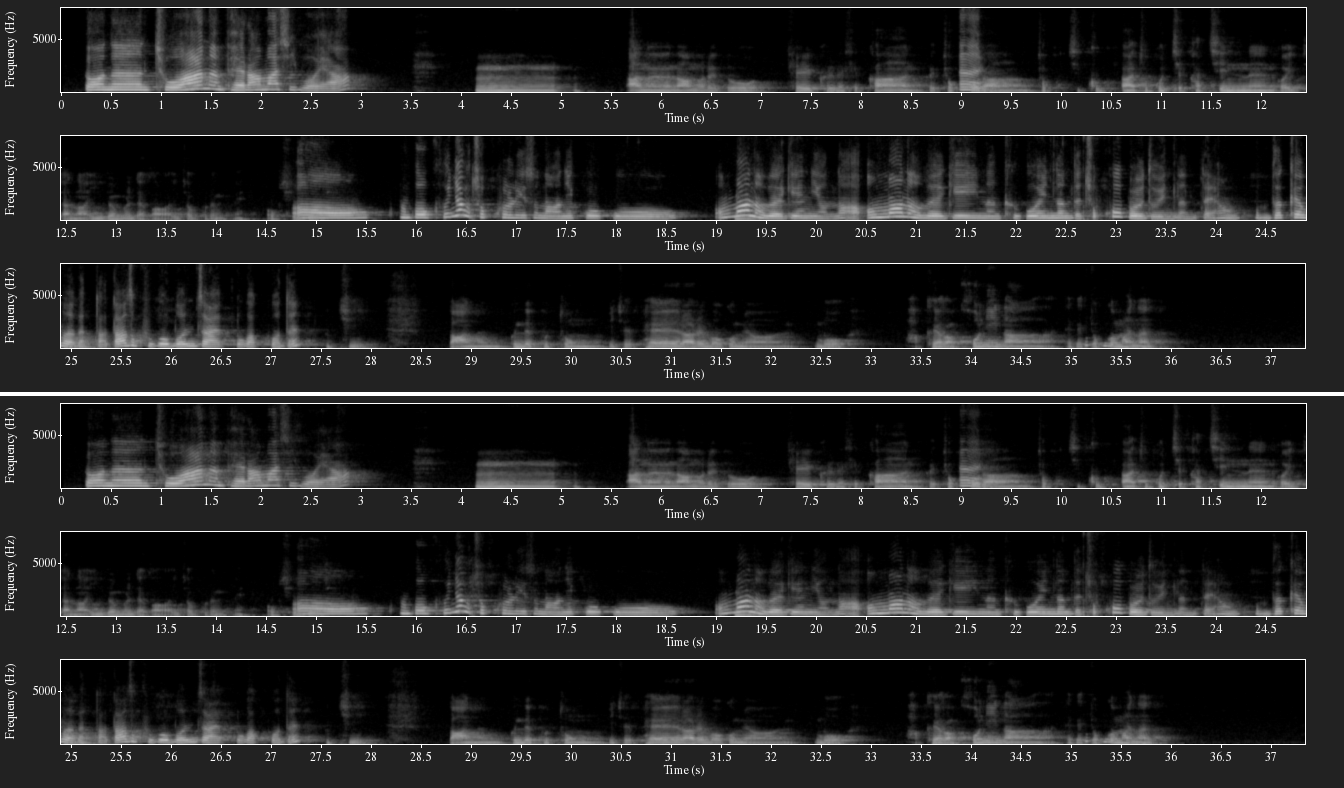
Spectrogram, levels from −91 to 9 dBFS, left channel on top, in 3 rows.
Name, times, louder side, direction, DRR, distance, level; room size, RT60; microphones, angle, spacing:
voice 1, 0.2-2.9 9.0-9.2 14.8-15.5 15.8-18.6 19.0-27.3 35.3-35.4, left 3 dB, 70° left, 15 dB, 1.1 m, -27 dB
voice 2, 4.1-5.2 5.6-7.0 7.3-9.9 10.3-15.0 19.2-19.4 22.7-22.8 24.9-25.2 27.7-28.4 28.8-32.7 33.4-35.9, equal, 10° left, 6 dB, 2.3 m, -38 dB
26.5 x 11.5 x 8.9 m, 0.71 s
head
